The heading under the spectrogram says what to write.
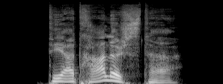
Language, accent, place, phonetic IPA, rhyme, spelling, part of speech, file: German, Germany, Berlin, [teaˈtʁaːlɪʃstɐ], -aːlɪʃstɐ, theatralischster, adjective, De-theatralischster.ogg
- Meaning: inflection of theatralisch: 1. strong/mixed nominative masculine singular superlative degree 2. strong genitive/dative feminine singular superlative degree 3. strong genitive plural superlative degree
